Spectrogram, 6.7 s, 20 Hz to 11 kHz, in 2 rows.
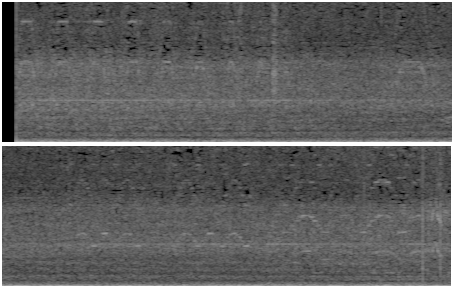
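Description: A 3D printer hums and whirs steadily as its print head moves.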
